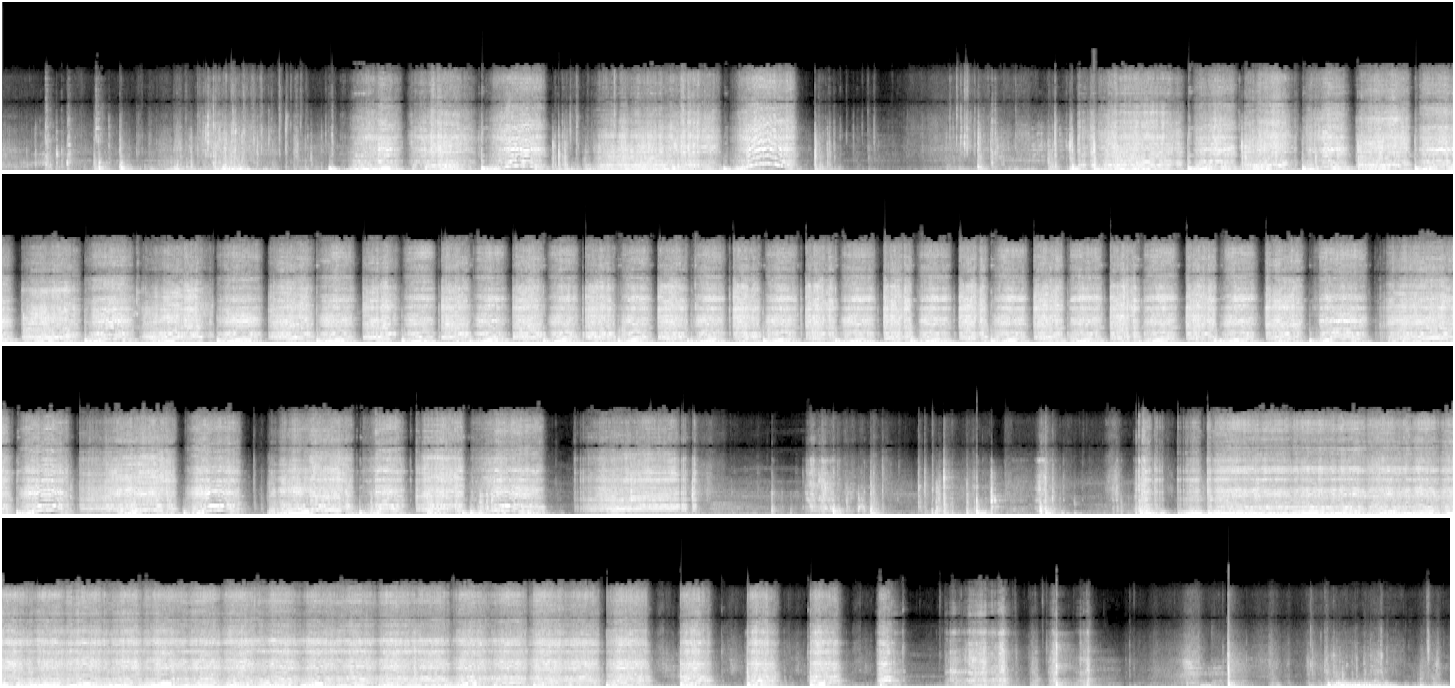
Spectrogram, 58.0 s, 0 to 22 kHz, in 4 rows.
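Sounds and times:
cable rattling and scraping in pipe: 0:00.2 - 0:54.6.

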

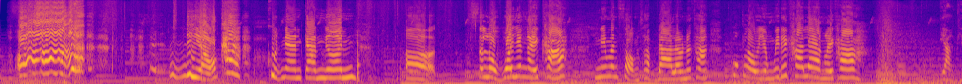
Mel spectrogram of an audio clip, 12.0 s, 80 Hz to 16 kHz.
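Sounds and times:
soft piano music: 0:00.0 - 0:12.0
woman crying tearfully: 0:00.1 - 0:03.4.

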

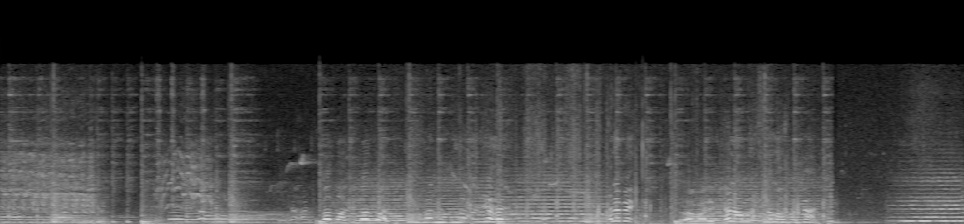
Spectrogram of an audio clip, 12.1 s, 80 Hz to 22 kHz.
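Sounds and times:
horses whinnying: 0:00.0 - 0:08.3
hooves on ground: 0:00.0 - 0:10.6.

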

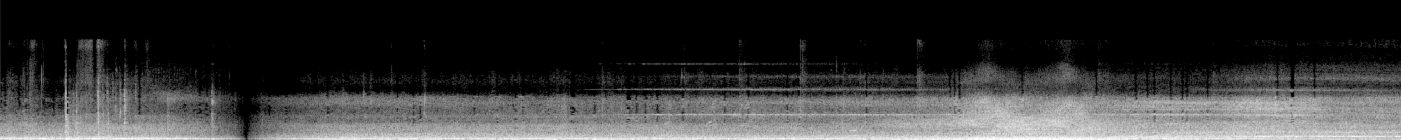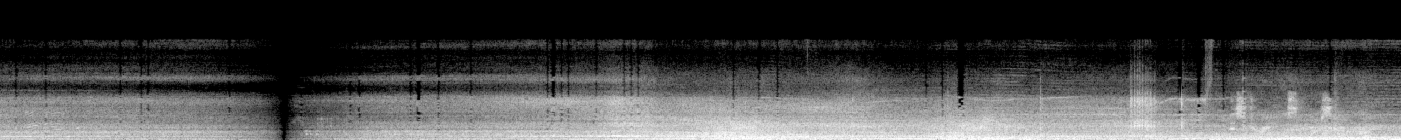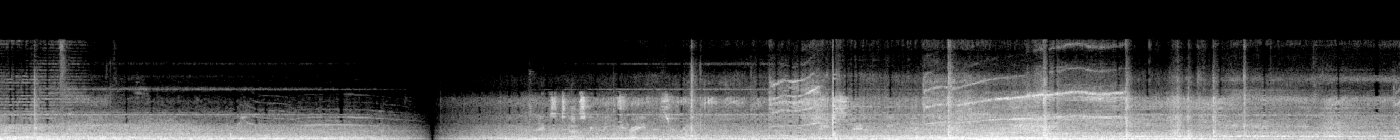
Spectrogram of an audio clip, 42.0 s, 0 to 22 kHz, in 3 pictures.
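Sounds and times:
train wheels rumbling on rails: 0:33.2 - 0:42.0.

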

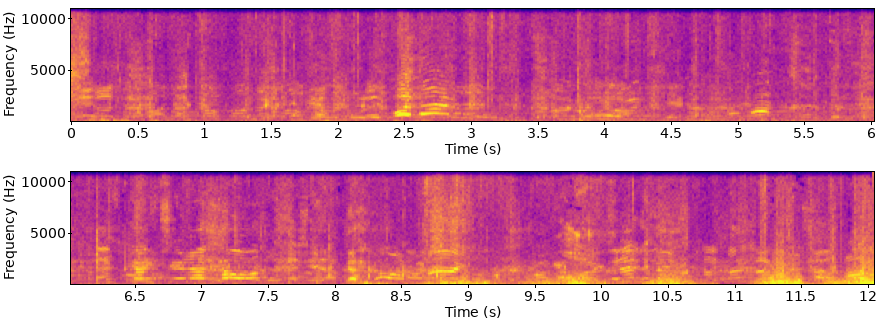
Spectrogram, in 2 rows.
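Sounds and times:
wind rumble on microphone: 0:00.0 - 0:02.2, 0:08.1 - 0:12.0
voices shouting calls: 0:00.0 - 0:12.0.

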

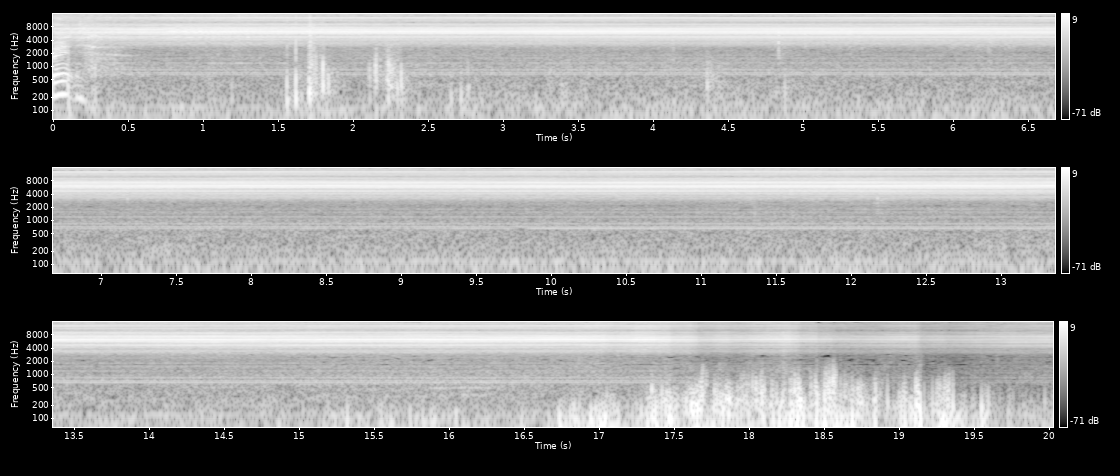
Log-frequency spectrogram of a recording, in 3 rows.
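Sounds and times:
electrical hum with high buzz: 0:00.0 - 0:20.0.

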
